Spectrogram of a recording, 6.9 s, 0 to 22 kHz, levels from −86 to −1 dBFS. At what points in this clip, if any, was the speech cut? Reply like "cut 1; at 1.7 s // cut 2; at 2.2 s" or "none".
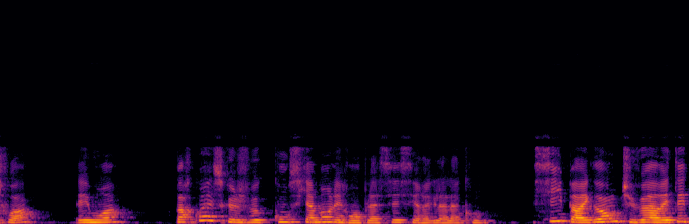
none

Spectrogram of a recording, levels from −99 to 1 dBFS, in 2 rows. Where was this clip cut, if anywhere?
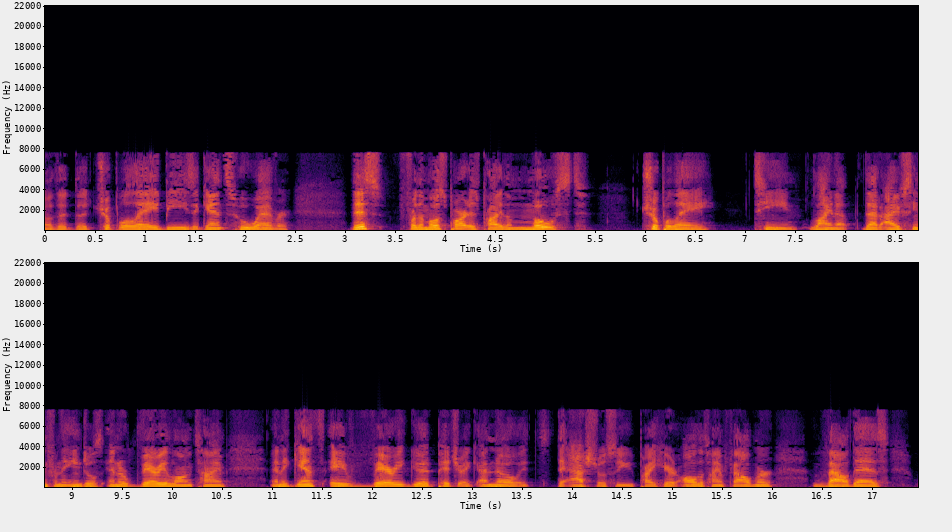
none

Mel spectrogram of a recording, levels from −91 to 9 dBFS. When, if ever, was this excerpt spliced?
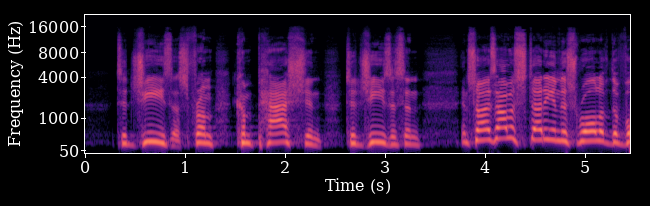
cut 1; at 3.2 s

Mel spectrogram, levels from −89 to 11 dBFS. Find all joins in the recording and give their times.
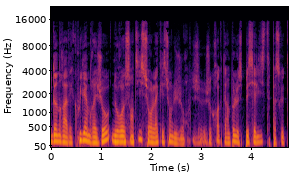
cut 1; at 2.8 s

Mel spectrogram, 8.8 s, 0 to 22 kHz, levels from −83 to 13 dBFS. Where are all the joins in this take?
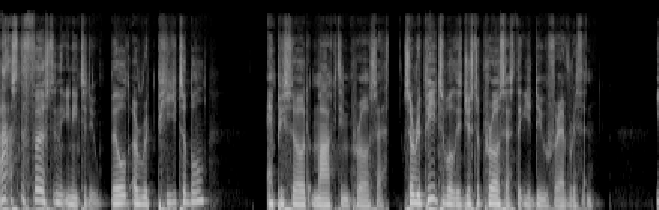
cut 1; at 5.2 s

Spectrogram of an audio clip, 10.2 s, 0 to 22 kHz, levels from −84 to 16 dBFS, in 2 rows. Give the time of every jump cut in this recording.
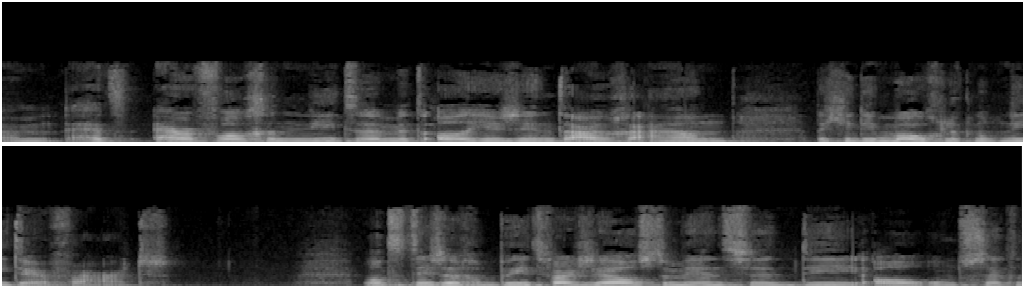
none

